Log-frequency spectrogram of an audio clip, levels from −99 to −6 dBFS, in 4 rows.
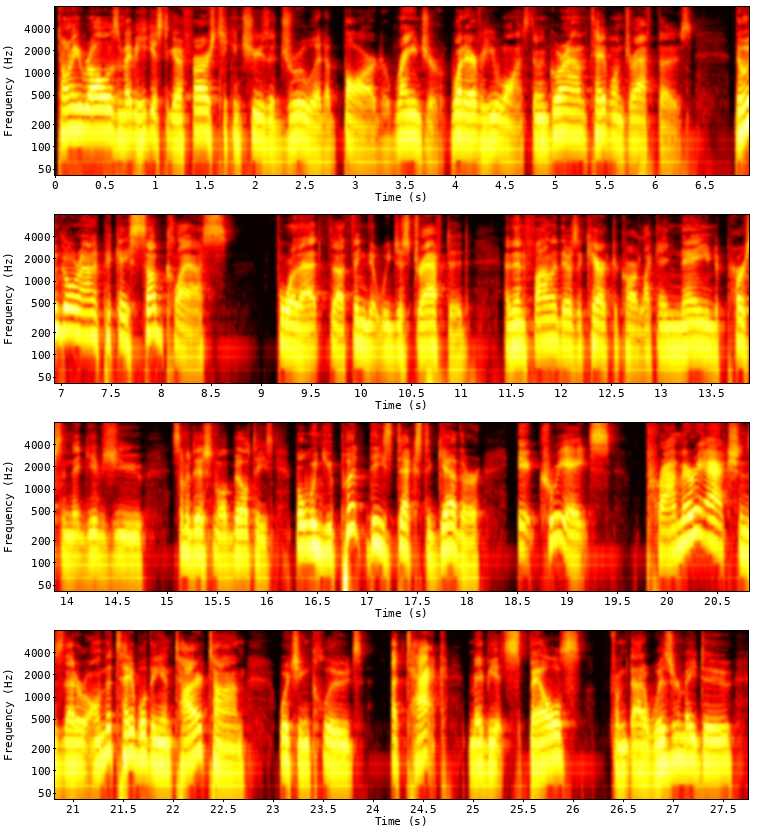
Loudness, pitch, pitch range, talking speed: -23 LUFS, 130 Hz, 115-145 Hz, 205 wpm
